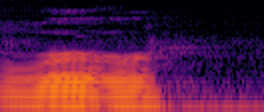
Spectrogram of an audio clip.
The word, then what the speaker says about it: RRR: Top Hat says it's pronounced "rrr."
